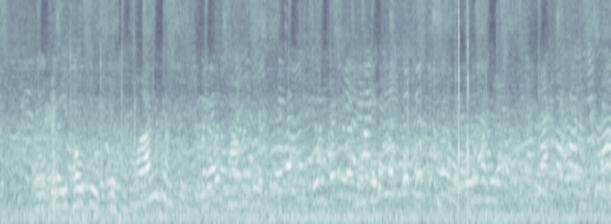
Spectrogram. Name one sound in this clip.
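A crowd of men and women chatter and talk outdoors, close by and all around.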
